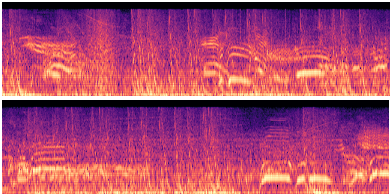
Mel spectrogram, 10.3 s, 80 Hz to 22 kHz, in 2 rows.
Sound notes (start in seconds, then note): 4.2 laughing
